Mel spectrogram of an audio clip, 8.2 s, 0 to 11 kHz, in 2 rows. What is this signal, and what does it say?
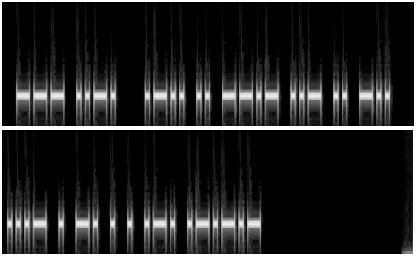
Morse code, heard as a keyed tone, about 28 wpm, 700 Hz. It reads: OF LIQUID VENEER.
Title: Pangram Challenge v2 - 28wpm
